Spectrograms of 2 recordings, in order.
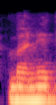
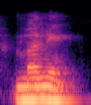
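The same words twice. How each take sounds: First: The stress is not on the final syllable. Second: The stress is on the final syllable. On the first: "Manet en castellano" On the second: "la E final debería acentuarse"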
